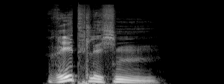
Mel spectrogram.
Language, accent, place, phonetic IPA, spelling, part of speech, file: German, Germany, Berlin, [ˈʁeːtlɪçm̩], redlichem, adjective, De-redlichem.ogg
- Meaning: strong dative masculine/neuter singular of redlich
